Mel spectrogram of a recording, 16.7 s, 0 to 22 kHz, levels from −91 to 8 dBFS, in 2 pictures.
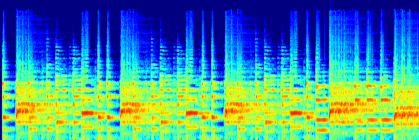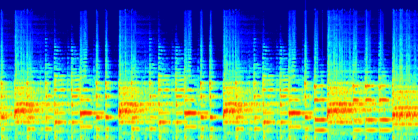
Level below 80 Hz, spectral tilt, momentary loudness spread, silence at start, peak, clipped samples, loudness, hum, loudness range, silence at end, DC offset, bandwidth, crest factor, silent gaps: -40 dBFS; -5.5 dB/octave; 7 LU; 0.05 s; 0 dBFS; under 0.1%; -11 LUFS; none; 2 LU; 0 s; under 0.1%; 9.4 kHz; 10 dB; none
